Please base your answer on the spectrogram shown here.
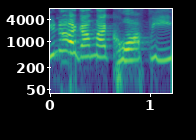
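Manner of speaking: put-on New York accent. Doing a morning shout-out bit, in a put-on new york accent. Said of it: "that was my New York accent".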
